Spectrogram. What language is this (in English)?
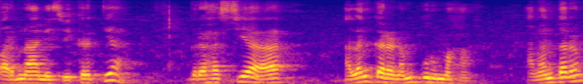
Sanskrit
